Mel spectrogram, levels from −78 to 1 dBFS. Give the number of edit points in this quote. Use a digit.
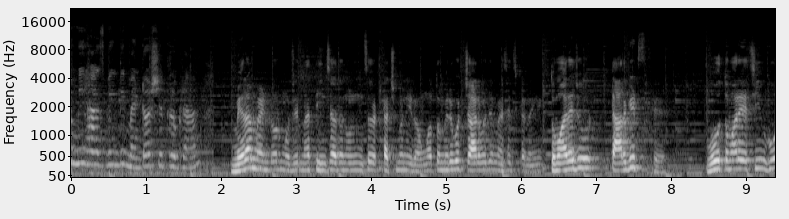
1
